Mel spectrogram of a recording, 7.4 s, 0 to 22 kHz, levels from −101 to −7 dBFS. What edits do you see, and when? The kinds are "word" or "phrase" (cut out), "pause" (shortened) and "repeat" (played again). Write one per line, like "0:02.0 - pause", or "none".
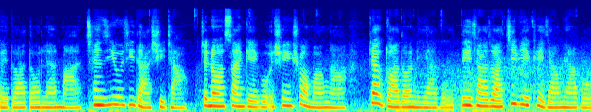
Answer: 0:02.4 - pause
